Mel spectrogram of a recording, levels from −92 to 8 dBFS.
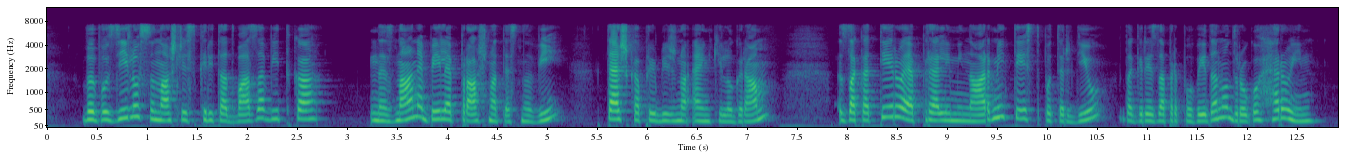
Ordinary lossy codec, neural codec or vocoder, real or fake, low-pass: none; none; real; 7.2 kHz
